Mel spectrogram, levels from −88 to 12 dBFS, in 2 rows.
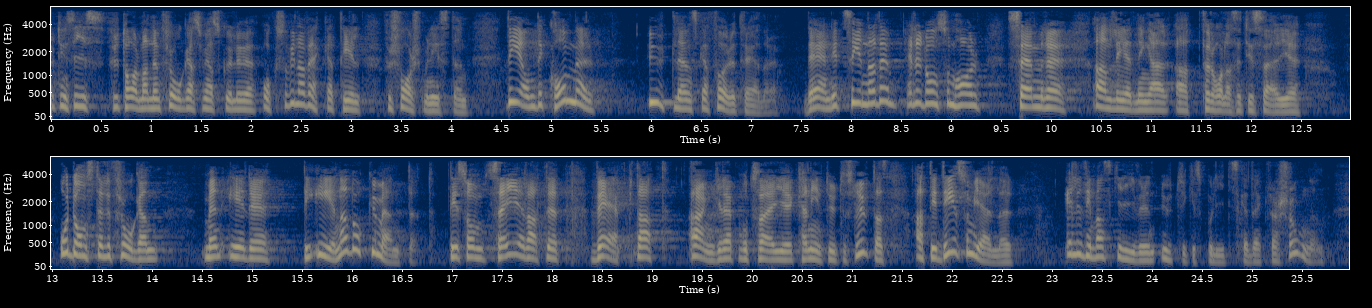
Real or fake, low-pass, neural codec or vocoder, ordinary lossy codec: real; 5.4 kHz; none; MP3, 32 kbps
